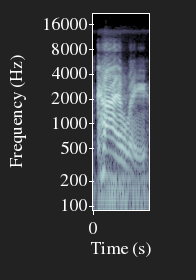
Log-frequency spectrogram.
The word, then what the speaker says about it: Kiely: been versed and the girl's name is is kylie like you know like of course she's out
